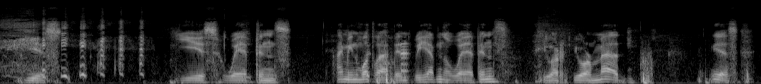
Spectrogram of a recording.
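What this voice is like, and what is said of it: Mock Russian accent. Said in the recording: “I could always try some bad Russian on you ... I do bad Russian ... the Russian accent”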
